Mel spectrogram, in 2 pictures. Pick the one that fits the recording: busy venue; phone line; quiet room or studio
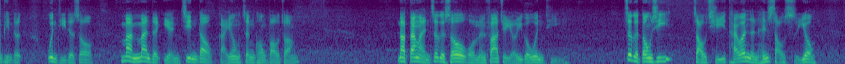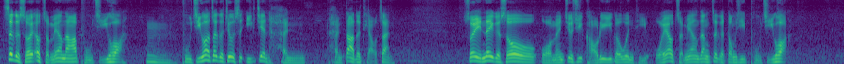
busy venue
